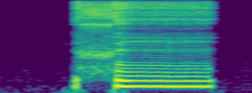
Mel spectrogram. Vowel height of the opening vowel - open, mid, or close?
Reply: close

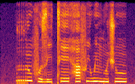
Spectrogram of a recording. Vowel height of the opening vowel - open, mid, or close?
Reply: close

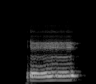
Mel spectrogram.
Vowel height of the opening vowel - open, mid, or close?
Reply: mid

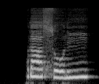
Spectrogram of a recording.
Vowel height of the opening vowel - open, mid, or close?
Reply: open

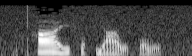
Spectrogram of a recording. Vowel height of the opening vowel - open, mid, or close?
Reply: open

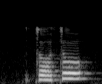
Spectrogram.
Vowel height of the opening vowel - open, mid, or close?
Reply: mid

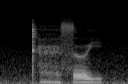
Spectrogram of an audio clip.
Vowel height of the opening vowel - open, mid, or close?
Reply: open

